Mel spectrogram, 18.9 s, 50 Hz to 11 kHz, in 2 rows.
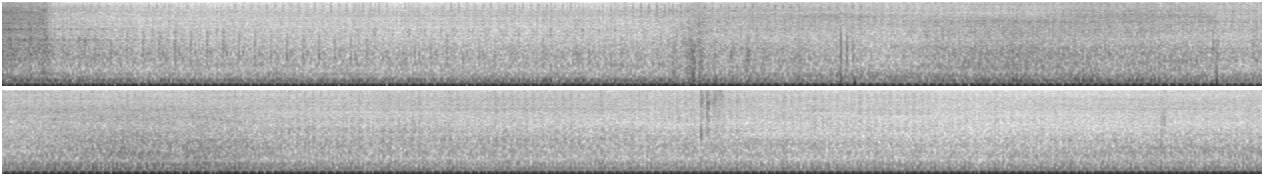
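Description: A 2001 BMW R1150GS motorcycle, 35k miles, idles with a loud, steady low boxer-engine rumble close by, with occasional mechanical clicks over the continuous drone.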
